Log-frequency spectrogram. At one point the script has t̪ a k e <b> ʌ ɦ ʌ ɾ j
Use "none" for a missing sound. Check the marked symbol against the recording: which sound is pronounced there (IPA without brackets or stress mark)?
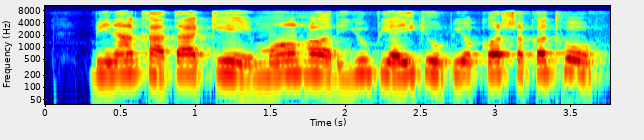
m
